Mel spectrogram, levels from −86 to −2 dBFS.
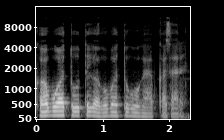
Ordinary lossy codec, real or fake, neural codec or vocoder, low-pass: MP3, 48 kbps; real; none; 14.4 kHz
